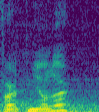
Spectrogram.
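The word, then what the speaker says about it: Wertmüller: Well, sometimes wart cut up version of Vert Mueller. It's German from my father. He said to always insist on the umlouts. Otherwise, people butcher the pronunciation.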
